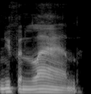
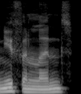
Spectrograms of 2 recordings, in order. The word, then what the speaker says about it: Newfoundland: It's Newfoundland. Okay, I, Newfoundland. I've been saying Newfoundland because I think that's kind of how the Brits say it, but they don't like it pronounced that way apparently.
